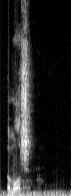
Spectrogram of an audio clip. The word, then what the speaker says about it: avulsion: That means the action of pulling or tearing, and it's properly pronounced avulsion.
